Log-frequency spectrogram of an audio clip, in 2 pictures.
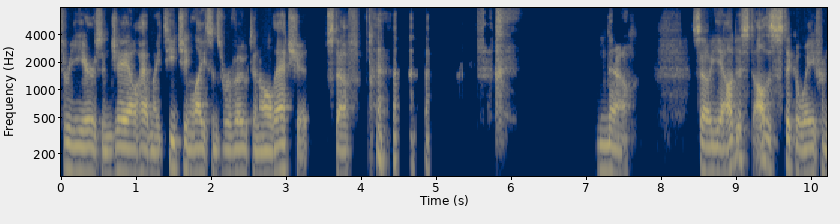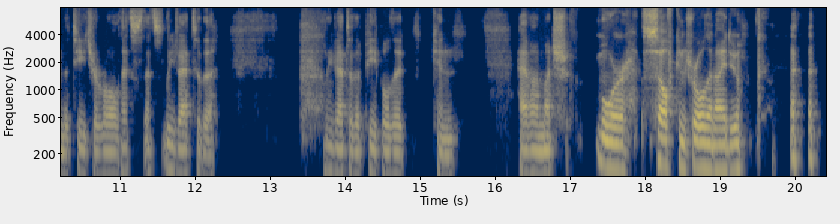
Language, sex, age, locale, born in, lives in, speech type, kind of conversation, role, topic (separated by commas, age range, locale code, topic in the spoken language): English, male, 50-54, en-US, United States, United States, conversation, unstructured, none, How can schools and communities work together to prevent bullying?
